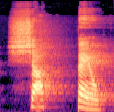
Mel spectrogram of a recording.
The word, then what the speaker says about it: chapéu: um som por exemplo chapéu o c e o h estão juntos sem o intermédio de uma vogal ou seja sem a letra a e i o u no meio delas mas ao pronunciar nós ouvimos o som da letra x chapéu recapitulando pessoal encontro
